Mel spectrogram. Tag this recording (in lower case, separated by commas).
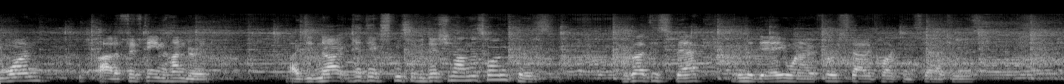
speech, music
